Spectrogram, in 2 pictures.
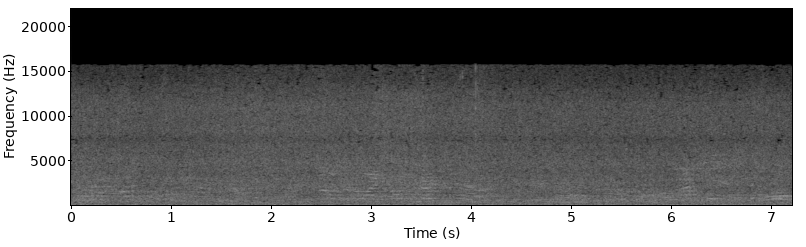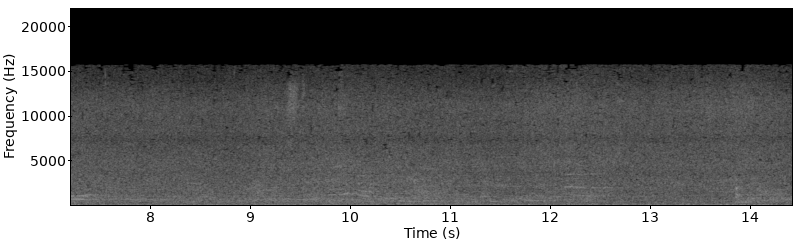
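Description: Steady background noise of a large indoor space, with indistinct voices in the distance.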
